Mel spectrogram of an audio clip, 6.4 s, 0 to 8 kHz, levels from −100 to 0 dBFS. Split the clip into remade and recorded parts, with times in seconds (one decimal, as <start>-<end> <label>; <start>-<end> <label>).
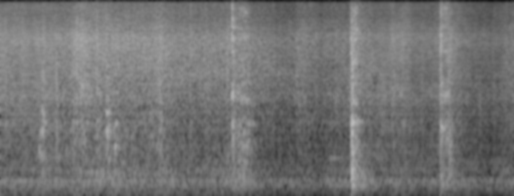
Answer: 0.0-0.7 remade; 0.7-4.7 recorded; 4.7-6.4 remade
